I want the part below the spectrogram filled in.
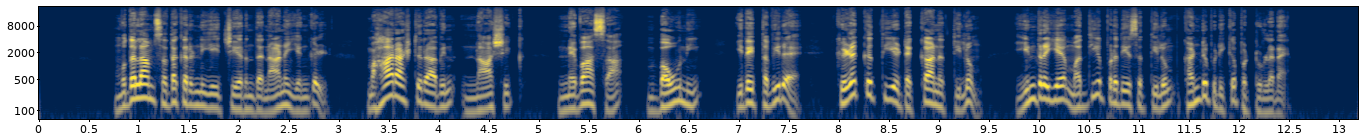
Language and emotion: Tamil, neutral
